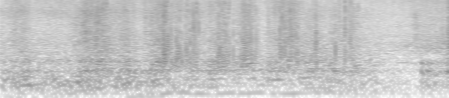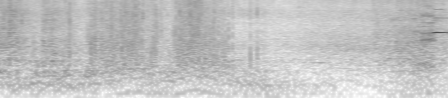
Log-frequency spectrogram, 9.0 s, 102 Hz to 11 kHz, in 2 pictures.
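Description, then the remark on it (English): The engine of a 1994 Dodge Viper RT10 two-seat sports car rumbles loudly, its deep growl surging in repeated revving bursts with a brief dip midway, and no one speaking. “And here it is, the Dodge Viper.”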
